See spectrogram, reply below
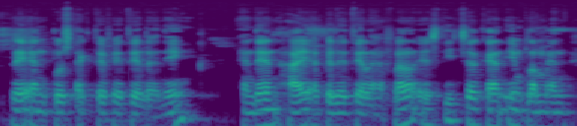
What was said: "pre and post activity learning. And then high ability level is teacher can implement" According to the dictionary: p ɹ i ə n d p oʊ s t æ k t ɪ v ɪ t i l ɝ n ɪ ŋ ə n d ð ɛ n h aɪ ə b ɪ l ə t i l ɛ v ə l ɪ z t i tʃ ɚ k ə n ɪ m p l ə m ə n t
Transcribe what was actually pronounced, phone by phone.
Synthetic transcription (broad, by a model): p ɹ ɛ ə n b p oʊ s æ k t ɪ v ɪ t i l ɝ n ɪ ŋ ə n d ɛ n h aɪ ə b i l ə t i l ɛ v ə l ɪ s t i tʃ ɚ k ə n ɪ m p l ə m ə n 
